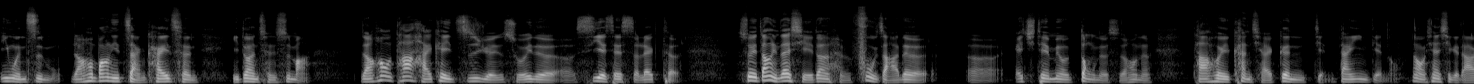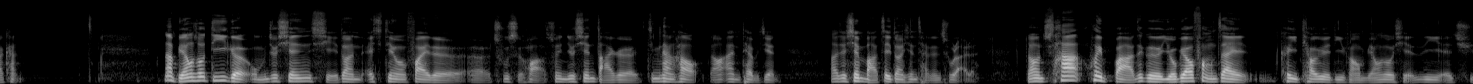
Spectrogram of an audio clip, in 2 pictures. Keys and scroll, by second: 16.1 super+a, 22.7 Tab.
